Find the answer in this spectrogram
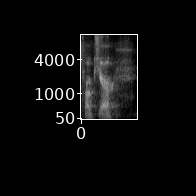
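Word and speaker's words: ProQR: from a company called procure pro qr it's pronounced procure and announced yesterday that procure was going to be partnering out their ophthalmic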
